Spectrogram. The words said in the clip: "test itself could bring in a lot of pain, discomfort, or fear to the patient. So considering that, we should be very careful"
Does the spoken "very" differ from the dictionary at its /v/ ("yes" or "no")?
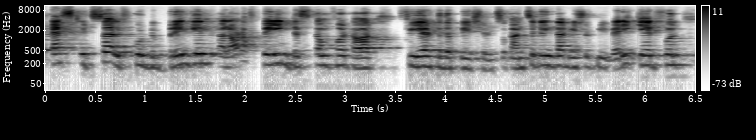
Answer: no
